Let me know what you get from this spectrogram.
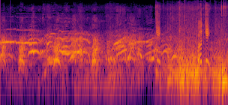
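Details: Husky sled dogs on a Russian Karelia sled safari yelp and howl in an excited overlapping chorus for about three seconds, then a burst of broad rushing noise and human voices partly covers the dogs.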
